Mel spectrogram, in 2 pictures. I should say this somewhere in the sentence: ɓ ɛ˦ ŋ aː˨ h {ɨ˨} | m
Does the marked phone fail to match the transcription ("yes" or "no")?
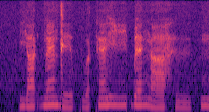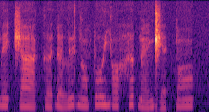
no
